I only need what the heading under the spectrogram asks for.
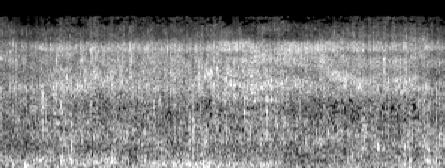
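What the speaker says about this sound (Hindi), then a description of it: "पानी देखें यहाँ तक आया है" Rainwater flooding a village lane flows steadily as a loud, continuous rushing and trickling wash of water close by, with no talk over it.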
